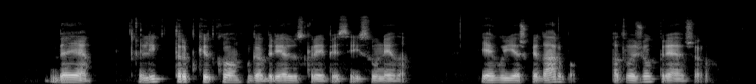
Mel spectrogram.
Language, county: Lithuanian, Marijampolė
